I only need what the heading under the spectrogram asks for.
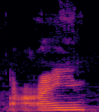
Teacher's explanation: ہا اور عین کا مخرج سیم ہے, مگر جب ہم ہا ادا کرتے ہیں نا تو ہماری آواز باہر آتی ہے, مگر عین میں آواز ہوا باہر نہیں آتی. عین ایسے دبا کر پڑھیں گے.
